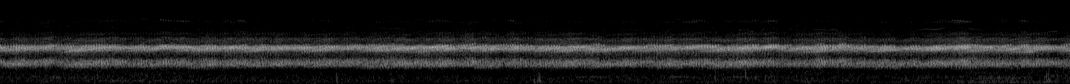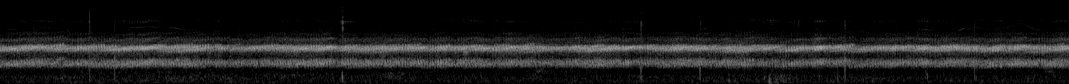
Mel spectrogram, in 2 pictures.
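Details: Long nighttime frog chorus on Harstine Island, Washington, beneath the season's first full moon; a steady wall of rapid, overlapping croaks holding two resonant tones throughout, with a few faint clicks and a brief low murmur midway.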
